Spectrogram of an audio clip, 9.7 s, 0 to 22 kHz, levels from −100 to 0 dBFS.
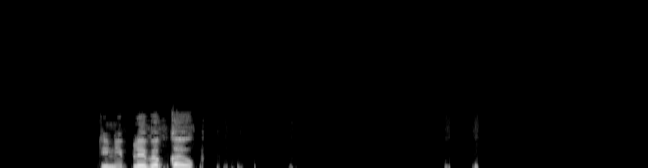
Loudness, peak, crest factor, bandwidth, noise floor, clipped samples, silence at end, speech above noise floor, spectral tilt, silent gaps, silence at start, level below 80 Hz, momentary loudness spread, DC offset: -23 LUFS; -6 dBFS; 22 dB; 7.2 kHz; under -90 dBFS; under 0.1%; 6.85 s; over 68 dB; -7.5 dB/octave; 1.91-1.98 s; 1.55 s; -68 dBFS; 12 LU; under 0.1%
